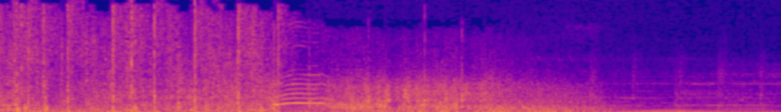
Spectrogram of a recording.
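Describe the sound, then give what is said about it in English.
Dense, rapid bursts of gunfire crackle continuously and loudly as Taliban fighters begin an assault on American soldiers at dawn at Wanat, Afghanistan, with a brief whistling streak midway and voices faintly audible beneath before the firing eases into a lingering rumble. “And then, as dawn breaks, the assault begins with a hail of gunfire.”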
